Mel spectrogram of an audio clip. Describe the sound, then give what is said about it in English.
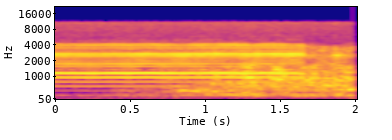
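A buzzer rings after a button is pressed, giving one steady electric drone with a harsh, buzzing tone that holds unbroken for the whole two seconds. “I press the button, the buzzer rings.”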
